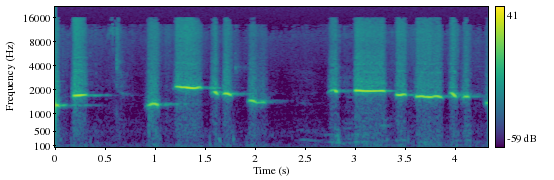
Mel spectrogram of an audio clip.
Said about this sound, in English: Yep, okay, I can whistle. What was that? Thank you, Bridge on the River Kwai.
